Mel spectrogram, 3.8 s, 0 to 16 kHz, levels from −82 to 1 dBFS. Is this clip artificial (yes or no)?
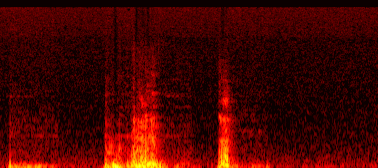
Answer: no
